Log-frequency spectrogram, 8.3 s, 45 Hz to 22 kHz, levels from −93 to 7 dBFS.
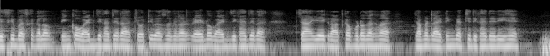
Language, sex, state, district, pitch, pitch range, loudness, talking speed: Hindi, male, Uttar Pradesh, Deoria, 135 Hz, 130-140 Hz, -16 LUFS, 270 wpm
